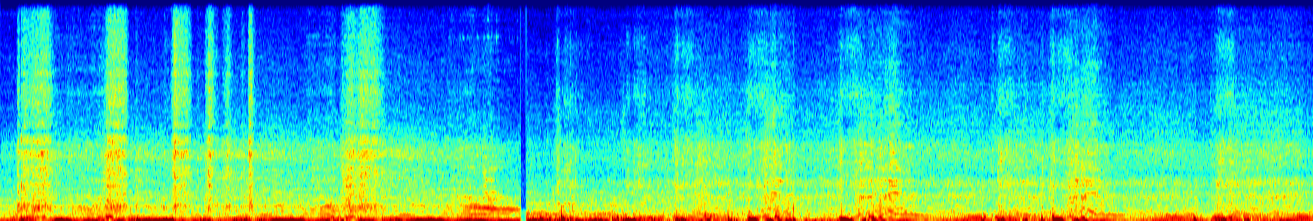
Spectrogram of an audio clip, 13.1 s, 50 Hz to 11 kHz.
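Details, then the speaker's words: Mazda 3, stationary free revs for before/after intake resonator delete sound clips: rising and falling revs with raspy, rough exhaust edge; owner suspects an exhaust leak somewhere, not confirmed. "Don't mind that noise in the exhaust. There's definitely an exhaust leak somewhere. Pretty rough, but I definitely think it's an exhaust leak."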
